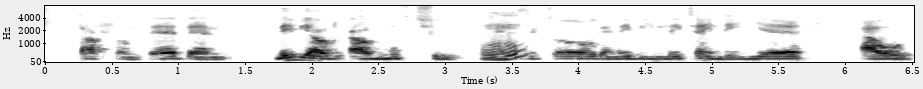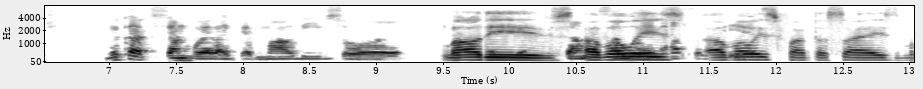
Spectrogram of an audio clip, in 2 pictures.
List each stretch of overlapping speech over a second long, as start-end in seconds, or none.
9.8-12.1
